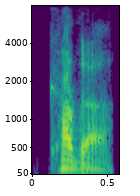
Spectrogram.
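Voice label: "cuvée", American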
